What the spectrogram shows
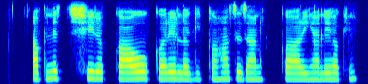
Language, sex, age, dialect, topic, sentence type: Magahi, female, 18-24, Central/Standard, agriculture, question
